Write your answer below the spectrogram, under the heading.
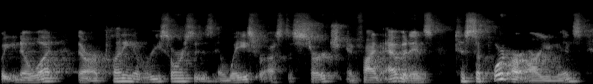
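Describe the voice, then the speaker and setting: Fairly quick, lively speech from a man with a fairly low pitch, with audible room echo. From Southwestern Pennsylvania (Pittsburgh). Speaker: college professor. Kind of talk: lecture. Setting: live class presentation. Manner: many fillers and repetitions.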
